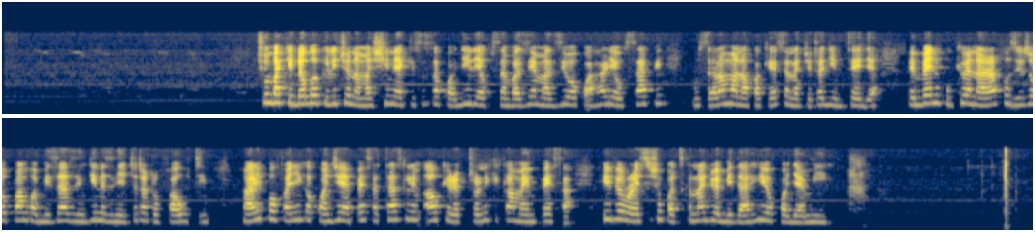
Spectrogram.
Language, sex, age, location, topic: Swahili, female, 25-35, Dar es Salaam, finance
